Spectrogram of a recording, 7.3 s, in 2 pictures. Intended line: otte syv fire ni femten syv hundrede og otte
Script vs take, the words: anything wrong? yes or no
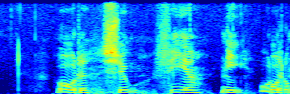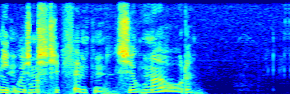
yes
